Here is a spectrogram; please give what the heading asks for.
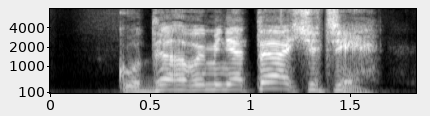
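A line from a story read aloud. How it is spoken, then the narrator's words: Yelling. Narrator (Russian): заорал он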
